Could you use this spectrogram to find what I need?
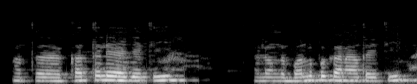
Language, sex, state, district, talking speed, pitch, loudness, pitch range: Kannada, male, Karnataka, Dharwad, 70 wpm, 180 Hz, -15 LUFS, 165-195 Hz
